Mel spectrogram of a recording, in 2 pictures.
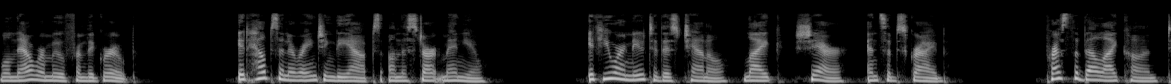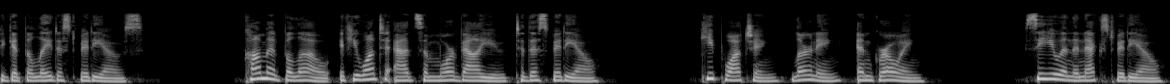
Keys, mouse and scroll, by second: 11.2 click.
